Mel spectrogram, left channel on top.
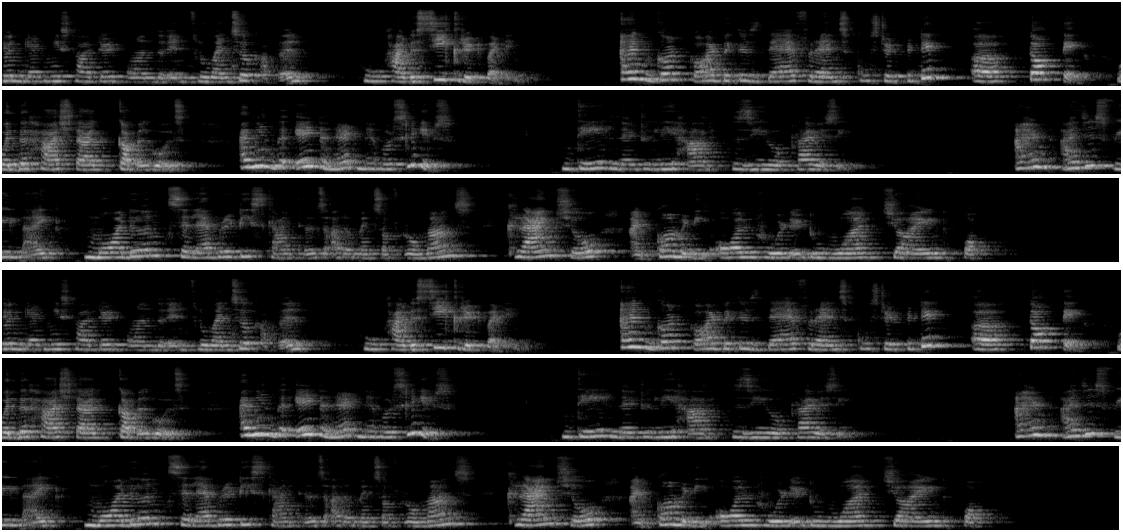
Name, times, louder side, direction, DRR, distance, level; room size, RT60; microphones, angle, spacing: voice 1, 0.0-3.0 3.6-5.2 6.2-10.8 11.1-13.0 13.6-15.7 16.8-19.6 21.3-27.0 27.4-32.1, equal, 5° left, -4 dB, 2.8 m, -28 dB
14.0 x 9.3 x 2.7 m, 0.63 s
head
